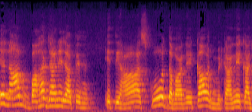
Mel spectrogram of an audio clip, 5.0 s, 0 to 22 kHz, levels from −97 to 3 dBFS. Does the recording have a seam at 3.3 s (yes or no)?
no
